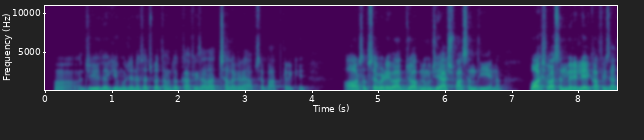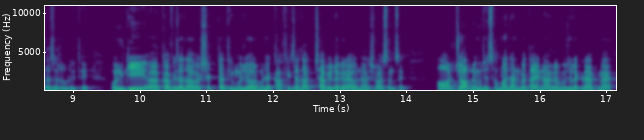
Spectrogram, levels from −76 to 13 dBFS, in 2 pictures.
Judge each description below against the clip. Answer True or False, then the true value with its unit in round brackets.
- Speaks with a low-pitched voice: True (120 Hz)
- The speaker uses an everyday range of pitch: False (2.2 semitones)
